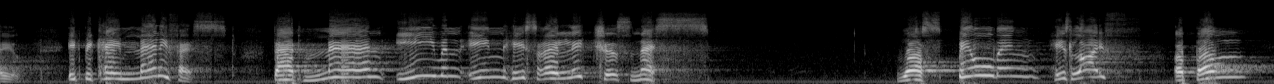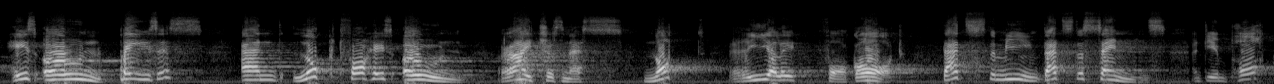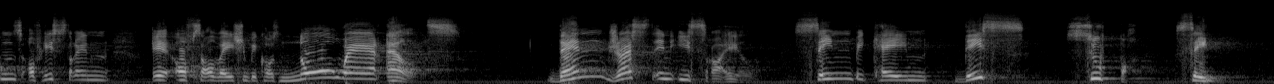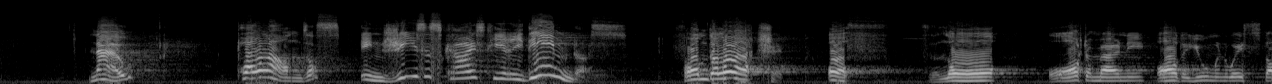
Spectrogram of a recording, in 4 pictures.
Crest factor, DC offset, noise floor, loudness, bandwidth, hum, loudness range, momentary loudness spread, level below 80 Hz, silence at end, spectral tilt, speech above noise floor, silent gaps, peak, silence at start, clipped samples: 20 dB; under 0.1%; -59 dBFS; -22 LUFS; over 20 kHz; none; 12 LU; 20 LU; -52 dBFS; 0 s; -4.5 dB/octave; 37 dB; none; -4 dBFS; 0 s; under 0.1%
